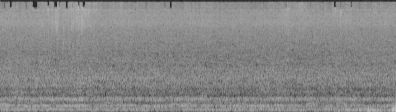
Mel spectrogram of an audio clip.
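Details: Honey bee swarm discovered beside a rain gauge before being collected; continuous low buzzing drone of many bees, even and unbroken, with a brief louder rustle at the very end.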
